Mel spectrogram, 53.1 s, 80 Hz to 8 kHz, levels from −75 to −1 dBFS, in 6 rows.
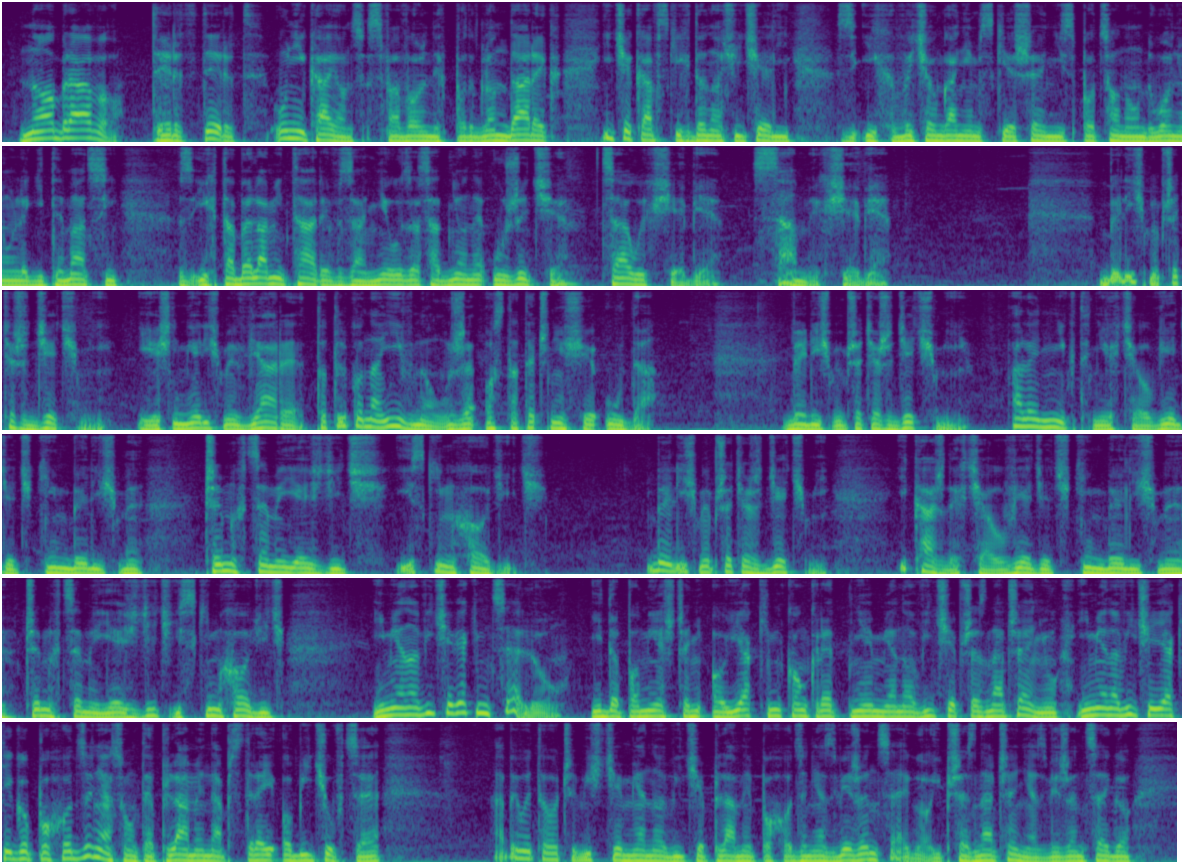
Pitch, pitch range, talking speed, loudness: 105 Hz, 95-120 Hz, 125 wpm, -16 LUFS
